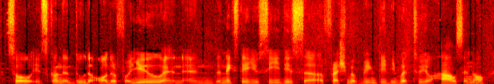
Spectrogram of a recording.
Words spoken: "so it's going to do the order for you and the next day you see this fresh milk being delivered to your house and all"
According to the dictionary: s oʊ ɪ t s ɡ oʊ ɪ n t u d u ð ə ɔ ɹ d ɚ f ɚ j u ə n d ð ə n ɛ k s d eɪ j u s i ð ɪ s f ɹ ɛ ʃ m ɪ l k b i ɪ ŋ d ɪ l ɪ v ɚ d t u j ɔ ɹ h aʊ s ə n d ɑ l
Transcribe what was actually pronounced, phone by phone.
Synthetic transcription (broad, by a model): s oʊ ɪ t s ɡ oʊ ɪ n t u d u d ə ɔ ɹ d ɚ f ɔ j u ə n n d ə n ɛ k s d eɪ j u s i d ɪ s f ɹ ɛ ʃ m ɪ k b i ɪ ŋ d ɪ l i v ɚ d t u j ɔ h aʊ s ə n ɑ l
